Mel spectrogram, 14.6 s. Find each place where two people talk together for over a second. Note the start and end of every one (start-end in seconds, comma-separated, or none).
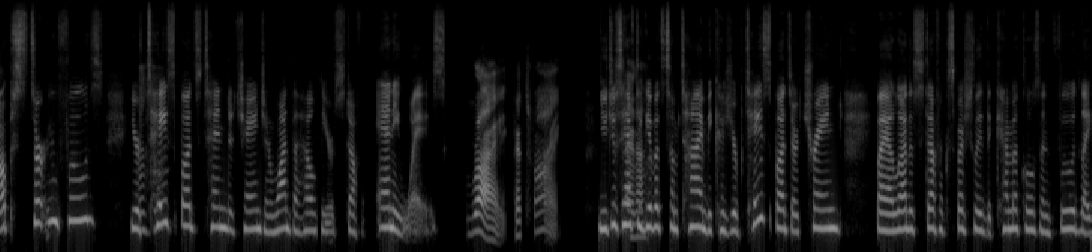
none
